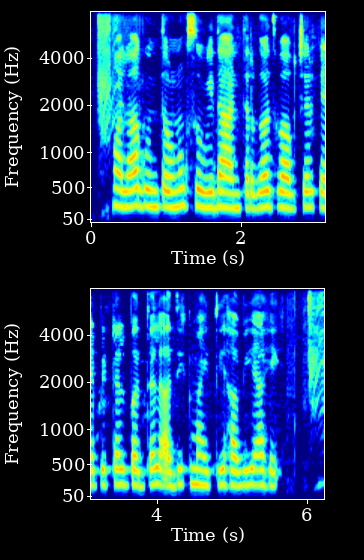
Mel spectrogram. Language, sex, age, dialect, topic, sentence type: Marathi, female, 36-40, Standard Marathi, banking, statement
